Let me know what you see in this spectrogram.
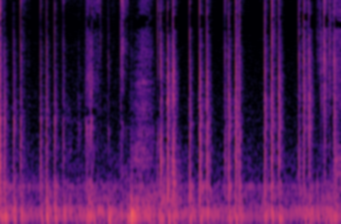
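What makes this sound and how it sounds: Long nails tap and scratch the back and rhinestone-studded edges of an empty, clear plastic phone case. Many quick, sharp clicks with bright high-frequency spikes ring out irregularly over a low, soft background rumble, with brief rasping scratches in between.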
